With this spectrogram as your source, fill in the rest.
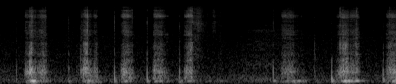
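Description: A blue chalk stick held in the fingers scratches and rubs across a thin paper coloring book page lying flat on a soft pink cloth, while the other hand, with long nails, holds the page. A series of short, dry, scratchy strokes comes in separate bursts, each rasping bright and breathy over a soft low rumble. The strokes stop quickly, with quiet pauses between them.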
